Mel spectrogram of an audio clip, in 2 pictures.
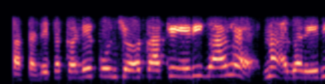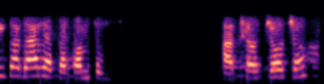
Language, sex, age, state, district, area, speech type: Sindhi, female, 45-60, Uttar Pradesh, Lucknow, rural, conversation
